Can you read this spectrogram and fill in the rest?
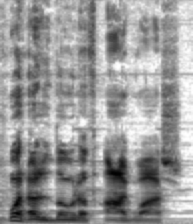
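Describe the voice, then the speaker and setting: A man's voice: on the low side, very animated, slow pace, sharp tone, exaggerated voice. A man playing a grumpy, skeptical old miser in a radio play, muttering theatrically to himself, with music behind him. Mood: scoffing.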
